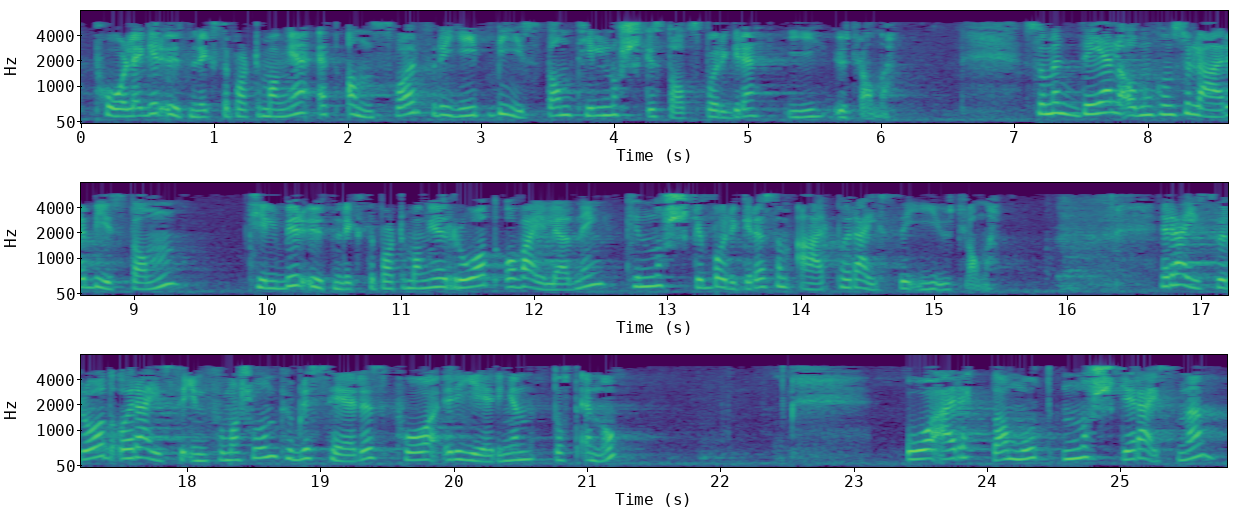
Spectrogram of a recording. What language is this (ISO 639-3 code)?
nob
